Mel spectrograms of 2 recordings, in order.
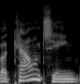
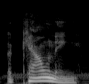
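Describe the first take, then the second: First: The T after the N is clearly pronounced. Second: The T after the N is dropped. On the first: "So instead of accounting" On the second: "that T goes away, so we pronounce the N instead"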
